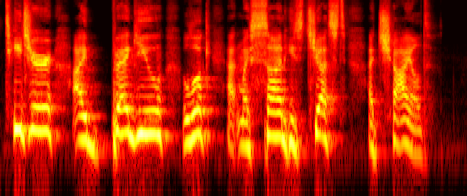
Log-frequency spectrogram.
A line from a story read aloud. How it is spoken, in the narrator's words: He screams at the top of his lungs over the crowd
